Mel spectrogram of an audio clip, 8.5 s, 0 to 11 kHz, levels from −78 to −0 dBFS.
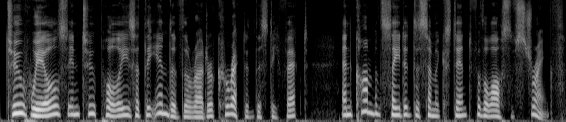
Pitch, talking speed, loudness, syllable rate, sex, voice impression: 185 Hz, 170 wpm, -21 LUFS, 4.2 syllables/s, male, very masculine, slightly feminine, gender-neutral, adult-like, middle-aged, slightly thick, tensed, slightly powerful, slightly bright, soft, clear, fluent, slightly cool, intellectual, refreshing, very sincere, very calm, slightly mature, slightly friendly, reassuring, very unique, slightly elegant, wild, slightly sweet, lively, kind, slightly intense, slightly modest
